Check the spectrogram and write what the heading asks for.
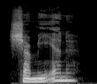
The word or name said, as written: charmerende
